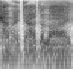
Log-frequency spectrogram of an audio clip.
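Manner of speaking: rough, creaky, lost-voice call pushed out.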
